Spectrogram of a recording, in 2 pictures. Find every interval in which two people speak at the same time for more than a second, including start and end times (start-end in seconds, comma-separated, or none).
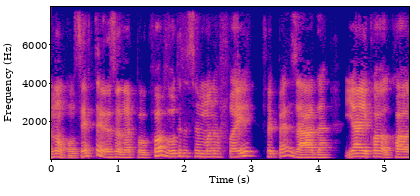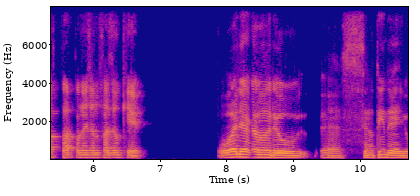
none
